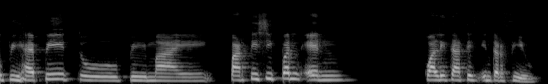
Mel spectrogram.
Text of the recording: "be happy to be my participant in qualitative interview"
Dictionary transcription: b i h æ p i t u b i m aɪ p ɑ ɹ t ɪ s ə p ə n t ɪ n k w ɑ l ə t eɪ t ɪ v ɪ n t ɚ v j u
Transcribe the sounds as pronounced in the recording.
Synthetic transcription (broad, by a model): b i h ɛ p i t u b i m aɪ p ɑ ɹ t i s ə p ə n ɪ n k w ɑ l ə t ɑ t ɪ f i n t ɚ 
